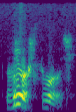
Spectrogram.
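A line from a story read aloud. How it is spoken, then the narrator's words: Through clenched teeth. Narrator (Russian): сказал он сквозь зубы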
